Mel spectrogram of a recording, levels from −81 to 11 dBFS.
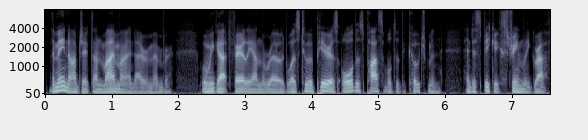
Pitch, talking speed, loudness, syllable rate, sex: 95 Hz, 235 wpm, -20 LUFS, 6.2 syllables/s, male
